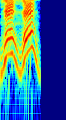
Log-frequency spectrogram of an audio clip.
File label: "wanwan", girl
